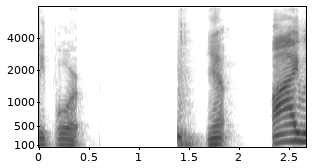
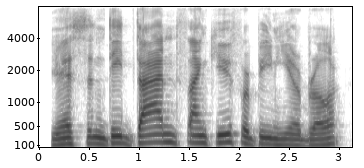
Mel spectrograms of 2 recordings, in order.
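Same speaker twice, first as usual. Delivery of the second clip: ordinary talk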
